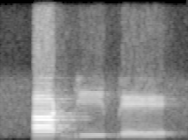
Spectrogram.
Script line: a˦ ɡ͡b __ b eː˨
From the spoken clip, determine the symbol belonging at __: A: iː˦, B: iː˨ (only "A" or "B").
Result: B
